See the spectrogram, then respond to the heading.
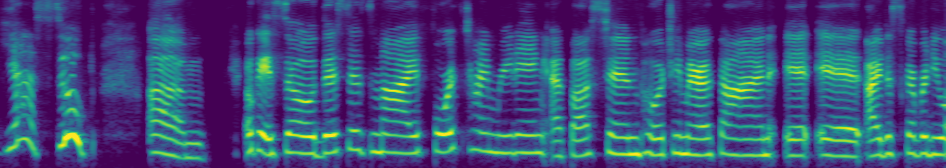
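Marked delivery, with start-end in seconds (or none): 0.0-0.7 high, loud burst of delight; excited yes. Retold or imitated. Recalling her joy at writing about soup, a high delighted cry. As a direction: squeal it like the best news ever. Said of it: "I was like".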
